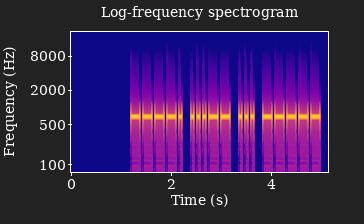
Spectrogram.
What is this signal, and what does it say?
Morse code, heard as a keyed tone, about 20 wpm, 700 Hz. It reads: 93S0
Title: Four Letter-Number Combinations - 20wpm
